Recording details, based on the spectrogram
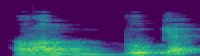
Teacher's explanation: کاف باریک پڑا جائے گا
